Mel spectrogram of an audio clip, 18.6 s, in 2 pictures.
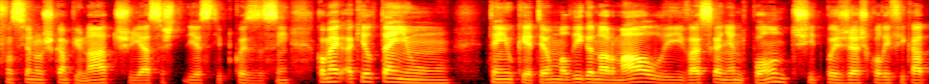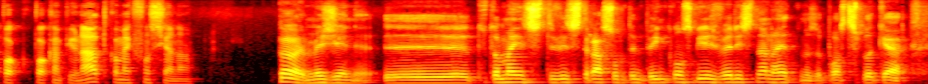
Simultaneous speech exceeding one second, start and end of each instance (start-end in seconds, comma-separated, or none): none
